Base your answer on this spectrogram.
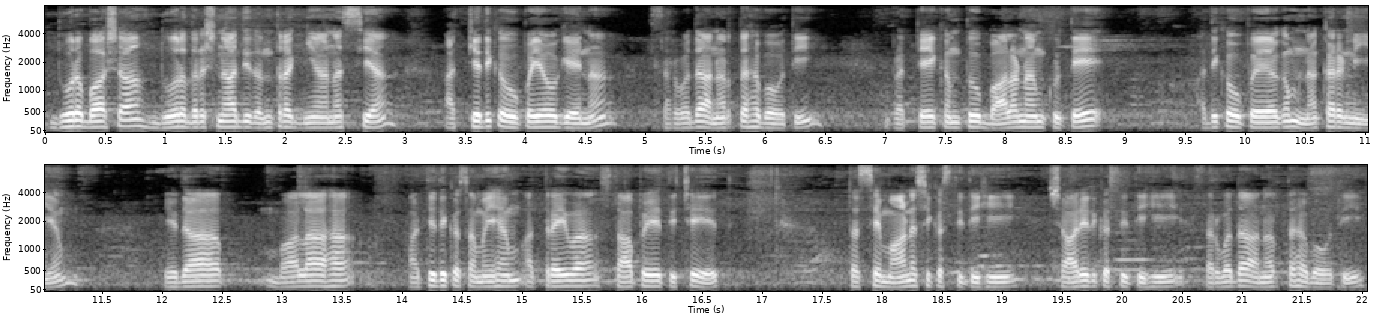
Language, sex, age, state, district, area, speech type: Sanskrit, male, 45-60, Telangana, Karimnagar, urban, spontaneous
